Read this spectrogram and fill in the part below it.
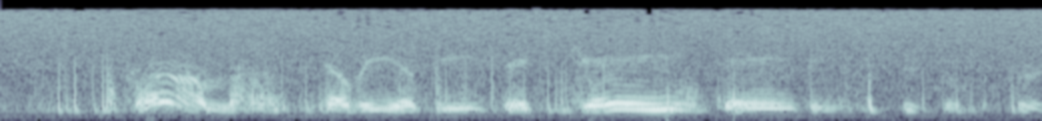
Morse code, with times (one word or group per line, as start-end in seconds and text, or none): none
